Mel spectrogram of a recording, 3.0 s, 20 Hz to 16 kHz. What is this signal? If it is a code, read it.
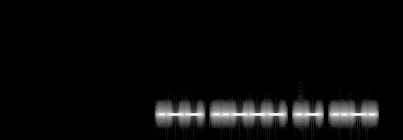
Morse code, heard as a keyed tone, about 34 wpm, 700 Hz. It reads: W2AF
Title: USA Call Signs - 4 Characters - 3x Character Spacing - 35wpm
